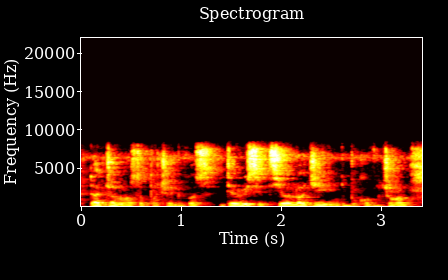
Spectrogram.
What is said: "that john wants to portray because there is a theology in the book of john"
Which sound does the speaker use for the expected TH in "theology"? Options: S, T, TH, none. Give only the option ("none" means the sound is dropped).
T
